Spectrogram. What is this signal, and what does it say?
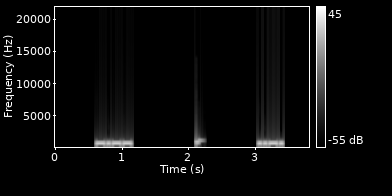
Morse code, heard as a keyed tone, about 30 wpm, 700 Hz. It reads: Y F
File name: Single-Letter-Number-30wpm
